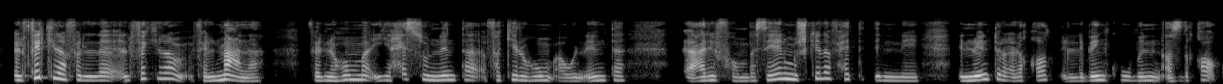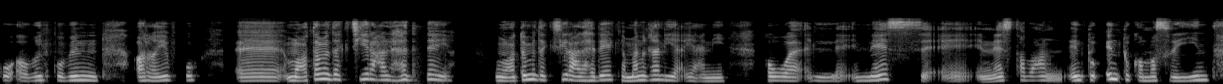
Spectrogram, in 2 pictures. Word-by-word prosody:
الفكرة 280 +6 +6
في 220 - -2
ال 190 -2 +1
الفكرة 265 - 0
في 180 - -2
المعنى، 175 -5 +5 0.5
في 185 - -2
إن 180 0 0
هم 215 +5 +1
يحسّوا 215 +3 +1
إن 195 -1 +1
أنت 205 -1 -1
فاكرهم 195 -2 -2
أو 155 +1 -6
إن 160 - -5
أنت 195 +1 -2 0.6
عارفهم، 175 -2 +1
بس 175 +4 +1
هي 225 +4 +4
المشكلة 260 +2 +3
في 270 - -7
حتّة 245 - -5
إن 170 -2 -4 0.4
إن 180 +2 +6
أنتم 235 +2 +2
العلاقات 185 +4 -4
اللي 160 +2 -5
بينكم 195 +3 +1
وبين 180 -1 -2
أصدقائكم 180 - -1
أو 165 - -5
بينكم 190 0 -3
وبين 190 +1 +1 0.4
قرايبكم، 185 +3 -1 0.4
آآ 175 0 0
معتمدة 230 +7 +2
كتير 240 +2 +3
على 205 -2 0
الهدايا 200 0 -2 0.4
ومعتمدة 190 +6 +1
كتير 210 +2 0
على 180 -2 +2
هدايا 195 +4 +1
كمان 185 -2 0
غالية. 200 -2 0
يعني 155 -2 -6 0.4
هو 180 -1 +1 0.2
ال 170 -2 -8
الناس 190 +7 +2 0.2
آآ - - -7
الناس 150 +9 +2
طبعًا 190 0 -5
أنتم 195 +1 +2
أنتم 240 -3 +3
كمصريين، 175 +2 +1
190 Hz, 135 wpm, -24 LUFS, 175-215 Hz, 0.6 s, الفكرة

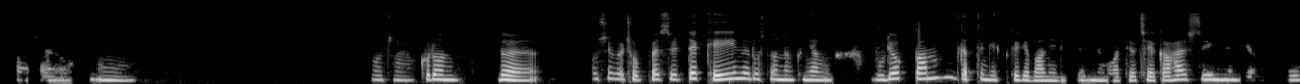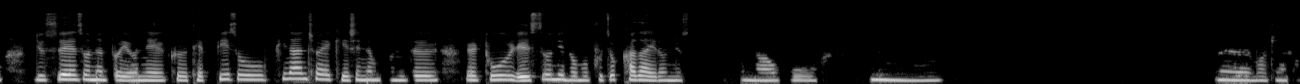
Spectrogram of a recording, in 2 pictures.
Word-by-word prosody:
맞아요. 185 -1 -9 0.2
음. 190 -4 0 2.3
맞아요. 205 -2 -7
그런 220 -2 +3 0.4
네. 200 -4 +5 0.6
소식을 255 -1 -4
접했을 220 +2 -1
때 270 0 +6
개인으로서는 235 -2 +4
그냥 200 -3 +1 0.4
무력감 265 +7 +2
같은 255 -3 0
게 205 -1 +2
되게 200 -2 +2
많이 180 0 +2
느껴지는 190 +1 -2
것 175 - -8
같아요. 175 +1 -3
제가 190 +1 +1
할 220 +1 +3
수 220 +1 -6
있는 210 -2 +4
게 - - -13
없고 200 +2 -8 0.3
뉴스에서는 215 0 +3
또 195 -2 +1
연일 185 0 +1
그 190 -1 -2
대피소 215 +1 -2
피난처에 255 -2 -1
계시는 200 0 0
분들을 195 0 -1 0.5
도울 210 -2 +2
일손이 215 +5 +3
너무 190 -1 -1
부족하다 205 0 0
이런 185 0 -1
뉴스 185 0 -6 0.5
나오고. 185 0 -4 0.5
음. 185 -3 0 2.7
네 205 - -2 0.3
맞아요. 180 +1 -5
200 Hz, 225 characters per minute, -18 LUFS, 185-220 Hz, 2.7 s, 때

